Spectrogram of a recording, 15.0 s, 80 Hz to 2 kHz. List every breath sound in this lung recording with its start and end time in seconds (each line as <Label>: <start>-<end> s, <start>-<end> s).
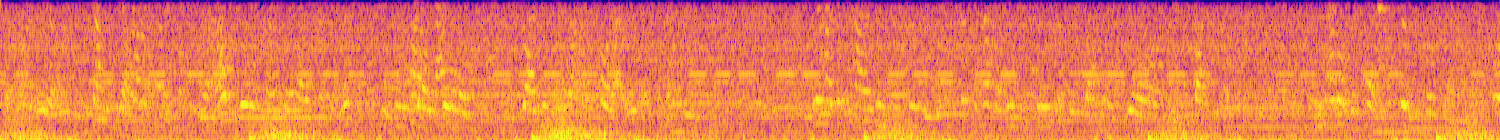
Inhalation: 0.00-0.80 s, 2.26-3.42 s, 5.30-6.48 s, 8.63-9.57 s, 11.50-12.45 s, 14.39-15.00 s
